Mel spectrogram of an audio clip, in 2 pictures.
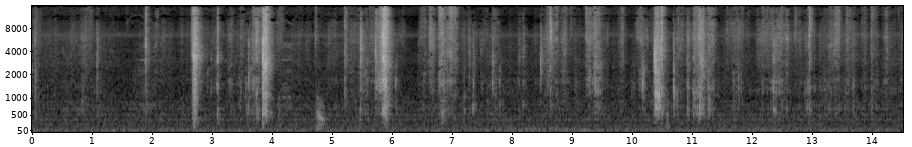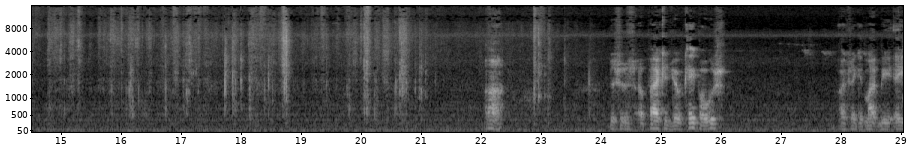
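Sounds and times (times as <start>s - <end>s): packing wrap crinkling: 1.8s - 4.2s, 4.8s - 21.3s.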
